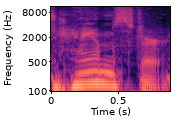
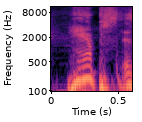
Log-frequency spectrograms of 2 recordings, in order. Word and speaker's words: hamster: It's not hamster, it's hamster. – Yeah. – Like a ham and stir. And I've been mispronouncing that my whole life. Hamster, there's no P in hamster.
